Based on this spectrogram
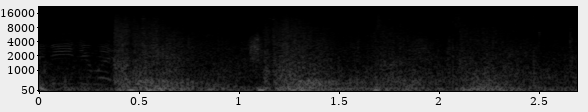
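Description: Bursts of machine-gun fire from a Degtyaryov machine gun in a video game, rapid loud crackling volleys that start abruptly and repeat in several dense bursts.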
